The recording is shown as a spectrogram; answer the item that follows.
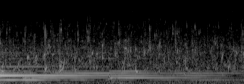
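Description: Soft solo piano: a chord rings and slowly fades, with a couple of quiet notes added, over faint trickling water.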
